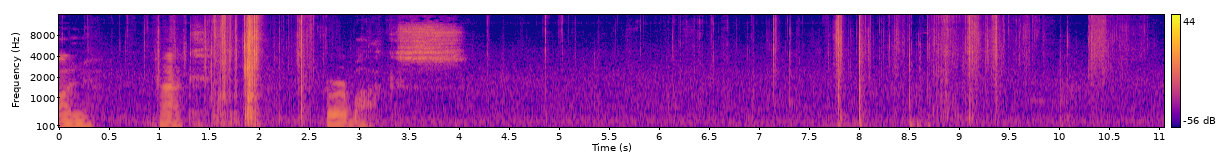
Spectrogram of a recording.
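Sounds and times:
plastic wrap crinkling: 0.9s - 2.7s, 4.8s - 11.0s.

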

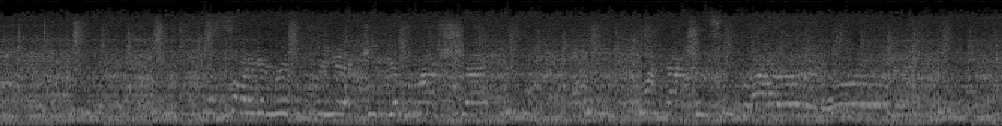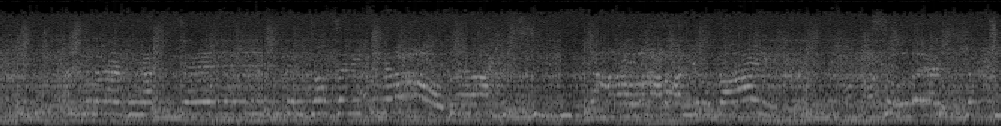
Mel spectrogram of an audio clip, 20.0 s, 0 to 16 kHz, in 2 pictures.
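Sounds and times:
punk rock band playing: 0.0s - 20.0s
woman singing into a microphone: 2.0s - 5.1s, 6.2s - 9.1s, 10.6s - 20.0s.

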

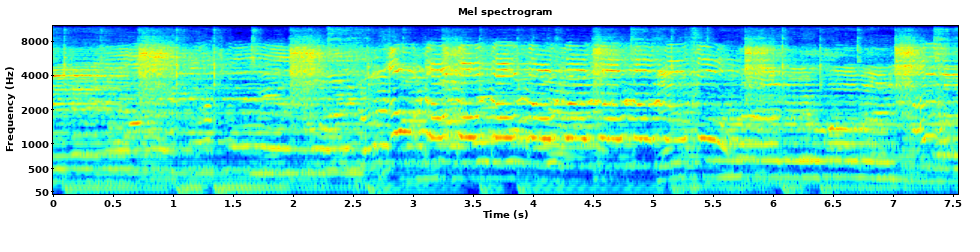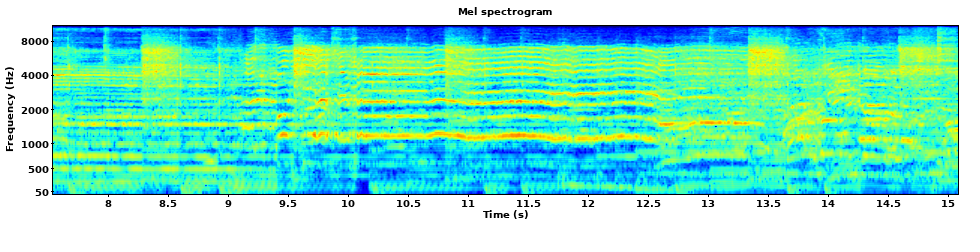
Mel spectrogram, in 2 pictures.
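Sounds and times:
child singing into microphone: 0.0s - 15.0s
karaoke backing music: 0.0s - 15.0s.

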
